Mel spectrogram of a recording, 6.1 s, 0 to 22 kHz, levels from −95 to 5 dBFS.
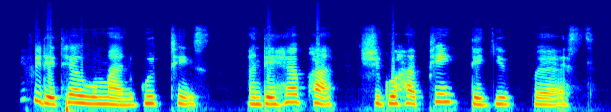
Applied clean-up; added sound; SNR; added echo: none; none; none; none.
